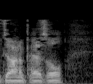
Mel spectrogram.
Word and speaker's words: donepezil: confidently asserting that his third variant of Donepezil, everyone knows that first E is silent, is in fact the authoritative version.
